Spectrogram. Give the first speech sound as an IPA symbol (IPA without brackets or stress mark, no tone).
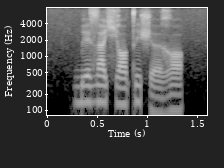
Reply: ɡ͡b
